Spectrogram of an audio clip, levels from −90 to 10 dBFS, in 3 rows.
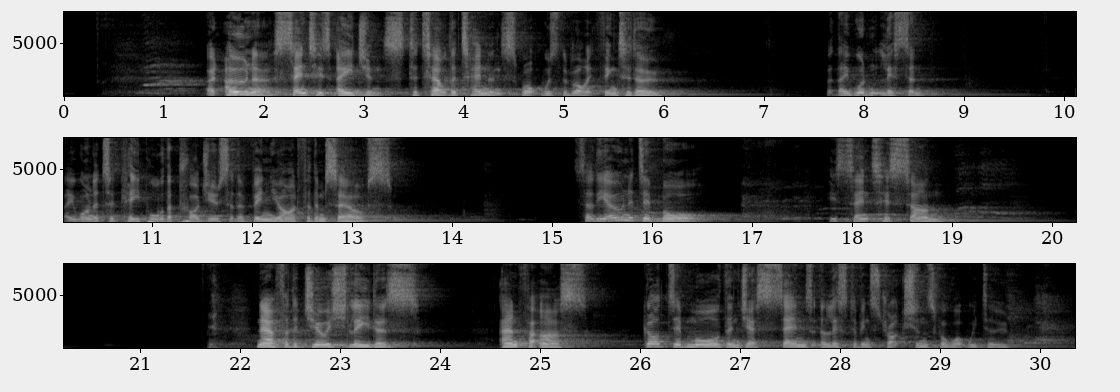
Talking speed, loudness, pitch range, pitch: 125 wpm, -32 LUFS, 125-180 Hz, 155 Hz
